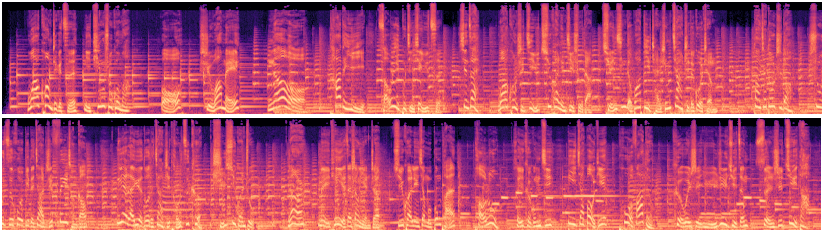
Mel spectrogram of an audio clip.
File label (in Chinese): 解说磁性活力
